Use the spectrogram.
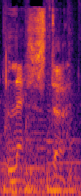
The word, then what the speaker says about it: Leicester: Leicester, it's pronounced.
